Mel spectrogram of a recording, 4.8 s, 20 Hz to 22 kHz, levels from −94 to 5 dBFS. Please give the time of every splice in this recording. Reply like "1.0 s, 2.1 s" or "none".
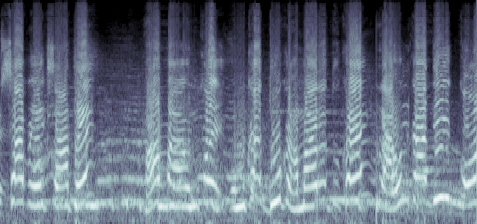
3.7 s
